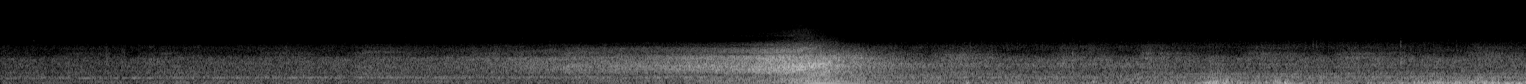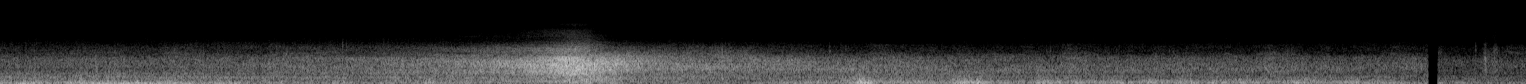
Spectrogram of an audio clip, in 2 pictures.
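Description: Wind rushing over the microphone of a camera on a moving bicycle, with low buffeting. Two vehicles pass on the road, each swelling up and fading away over a couple of seconds, about a quarter of the way in and again about two-thirds of the way in.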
